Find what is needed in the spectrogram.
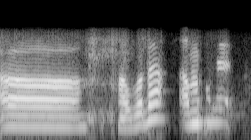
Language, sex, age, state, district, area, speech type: Assamese, female, 30-45, Assam, Nalbari, rural, conversation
